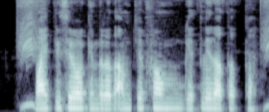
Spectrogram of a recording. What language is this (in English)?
Marathi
